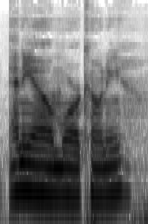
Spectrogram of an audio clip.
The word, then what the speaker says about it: Ennio Morricone: Ennio Morricone. – Ennio Morricone, that you know, his music's like ghetto or something.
